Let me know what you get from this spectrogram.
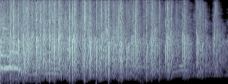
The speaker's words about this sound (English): Give our panelists a big round of applause. Thank you very much, guys.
